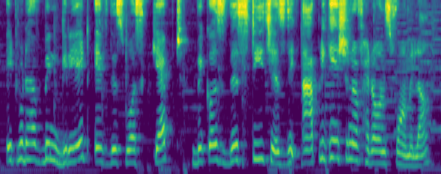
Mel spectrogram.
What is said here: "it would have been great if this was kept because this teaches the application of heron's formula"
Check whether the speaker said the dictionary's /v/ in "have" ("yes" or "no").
yes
